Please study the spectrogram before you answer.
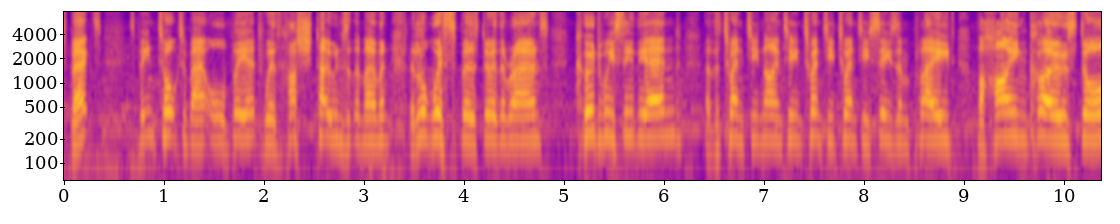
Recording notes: From their original home Barasti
